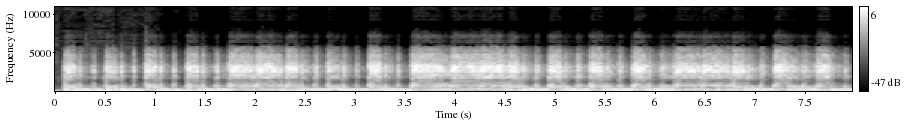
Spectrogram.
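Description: A loud, driving heavy metal intro with thick distorted electric guitar chords and pounding drums, dense and full-band throughout, with no voices.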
